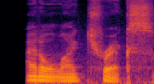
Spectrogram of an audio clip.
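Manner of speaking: muttered and grumbled under breath. A character slams his quarterstaff on the ground with a grumble, muttered under his breath. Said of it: "under his breath".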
